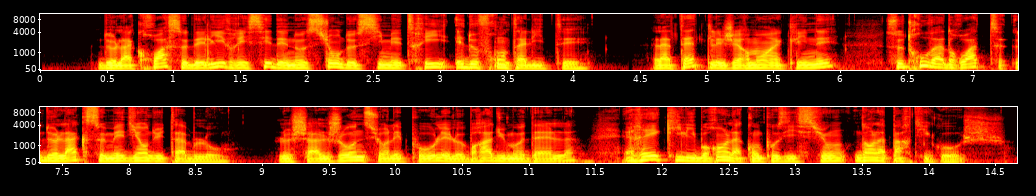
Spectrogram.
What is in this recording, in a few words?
Audioguide; Französich m.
